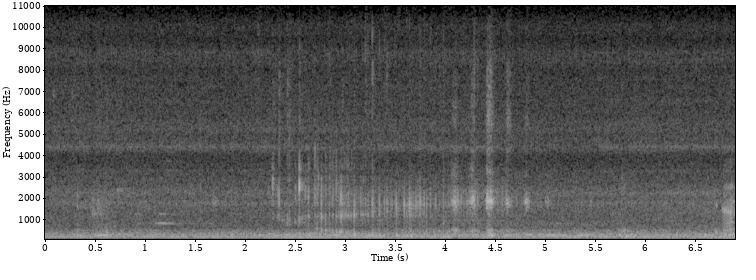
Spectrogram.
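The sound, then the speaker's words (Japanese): A second bottle of drink is poured, followed by a soft, steady fizzing crackle of foam with small popping bursts rising over a low background hum; no one speaks. “ああいい泡の音でした”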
